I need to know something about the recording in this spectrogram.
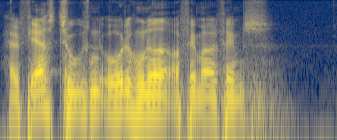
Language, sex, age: Danish, male, 48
